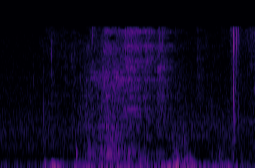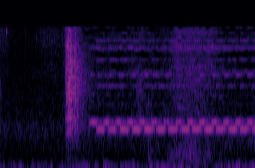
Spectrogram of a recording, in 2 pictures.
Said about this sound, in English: Boy, we got phones going off all over the place, folks.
